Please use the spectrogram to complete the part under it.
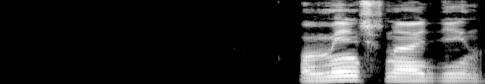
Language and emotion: Russian, neutral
